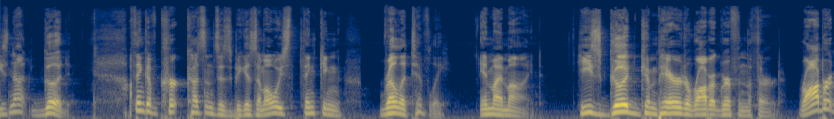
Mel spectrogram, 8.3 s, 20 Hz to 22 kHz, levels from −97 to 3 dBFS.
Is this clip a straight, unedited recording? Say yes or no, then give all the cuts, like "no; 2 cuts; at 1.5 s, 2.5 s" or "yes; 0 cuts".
no; 2 cuts; at 1.3 s, 2.3 s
